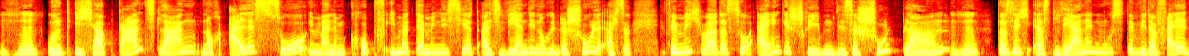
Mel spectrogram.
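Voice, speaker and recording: Her loudness very even and hardly pausing, a woman speaks at a moderate pace with ordinary pitch variation. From Austria, Styria. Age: 60s. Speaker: university lecturer. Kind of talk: podcast interview. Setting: studio.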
